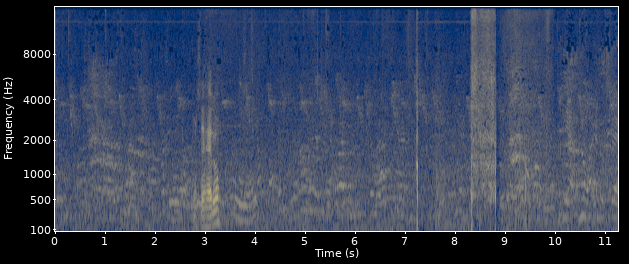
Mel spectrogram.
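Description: A young woman talks nearby with animation.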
